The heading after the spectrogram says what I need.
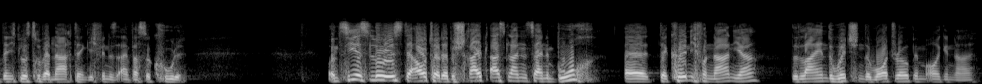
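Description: A man preaching a casual youth sermon, chatty and asking his listeners direct questions. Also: mid-range voice. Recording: reverberant hall, dull sound.

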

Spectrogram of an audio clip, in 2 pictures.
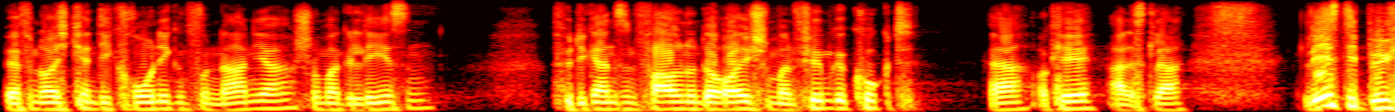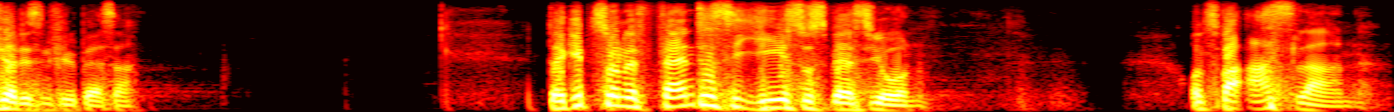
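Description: A man's voice: medium pitch, brisk, pauses often, darkish tone. A man preaching a casual youth sermon, chatty and asking his listeners direct questions. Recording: reverberant hall, dull sound.

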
